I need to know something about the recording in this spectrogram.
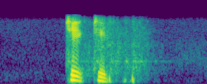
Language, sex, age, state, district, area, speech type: Santali, male, 45-60, West Bengal, Birbhum, rural, conversation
